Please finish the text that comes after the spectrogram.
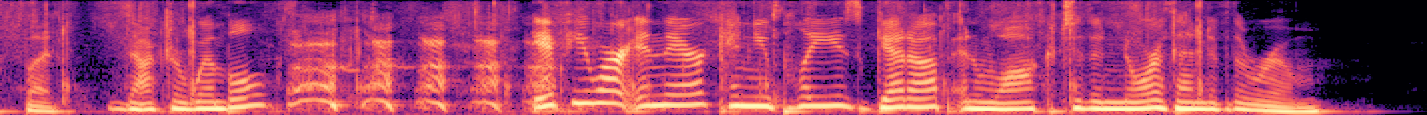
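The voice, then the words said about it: Yelling. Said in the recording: “I'm yelling”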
